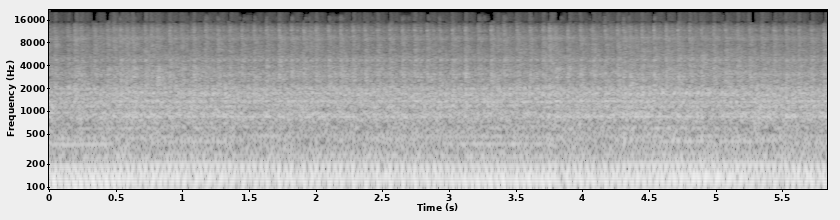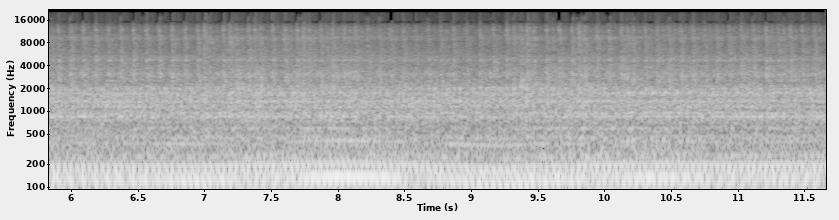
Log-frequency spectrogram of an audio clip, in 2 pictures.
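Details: 1940s Allis Chalmers D5 or HD5 crawler with 2-stroke Detroit 271 diesel, first run in many years: deep, steady low idle drone, firing even with no knocks. Motor sounds good; smoke suspected from a problem injector.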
